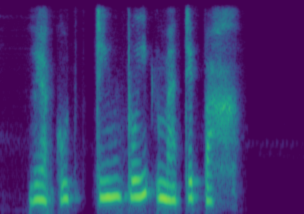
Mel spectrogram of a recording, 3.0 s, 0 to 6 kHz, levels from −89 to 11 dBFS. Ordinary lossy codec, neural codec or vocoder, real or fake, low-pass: AAC, 48 kbps; codec, 16 kHz in and 24 kHz out, 0.8 kbps, FocalCodec, streaming, 65536 codes; fake; 5.4 kHz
